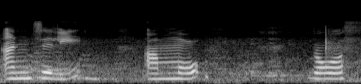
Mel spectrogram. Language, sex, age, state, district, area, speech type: Malayalam, female, 18-30, Kerala, Idukki, rural, spontaneous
